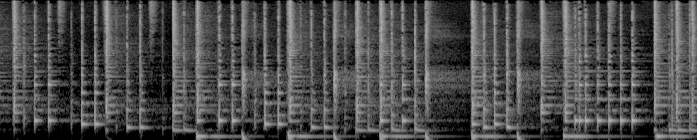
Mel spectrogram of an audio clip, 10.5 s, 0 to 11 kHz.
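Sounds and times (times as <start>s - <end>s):
Arabic drums: 0.3s - 10.4s.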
